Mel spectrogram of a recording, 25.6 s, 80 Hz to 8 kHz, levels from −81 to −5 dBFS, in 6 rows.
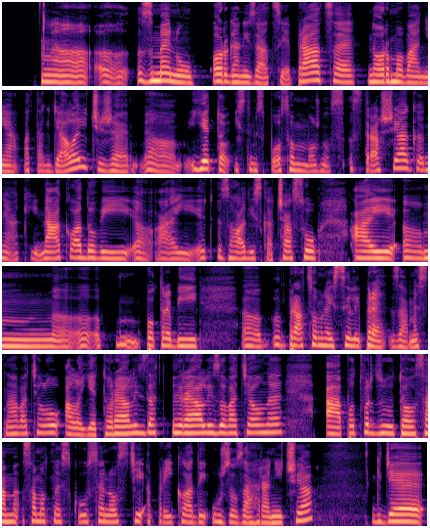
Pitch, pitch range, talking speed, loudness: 190 Hz, 175-205 Hz, 95 wpm, -25 LUFS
